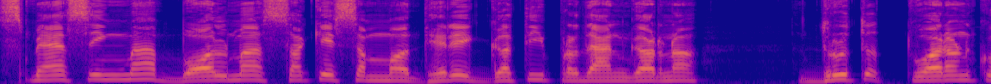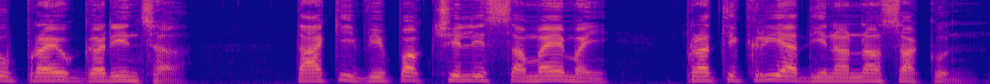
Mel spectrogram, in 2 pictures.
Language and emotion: Nepali, neutral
